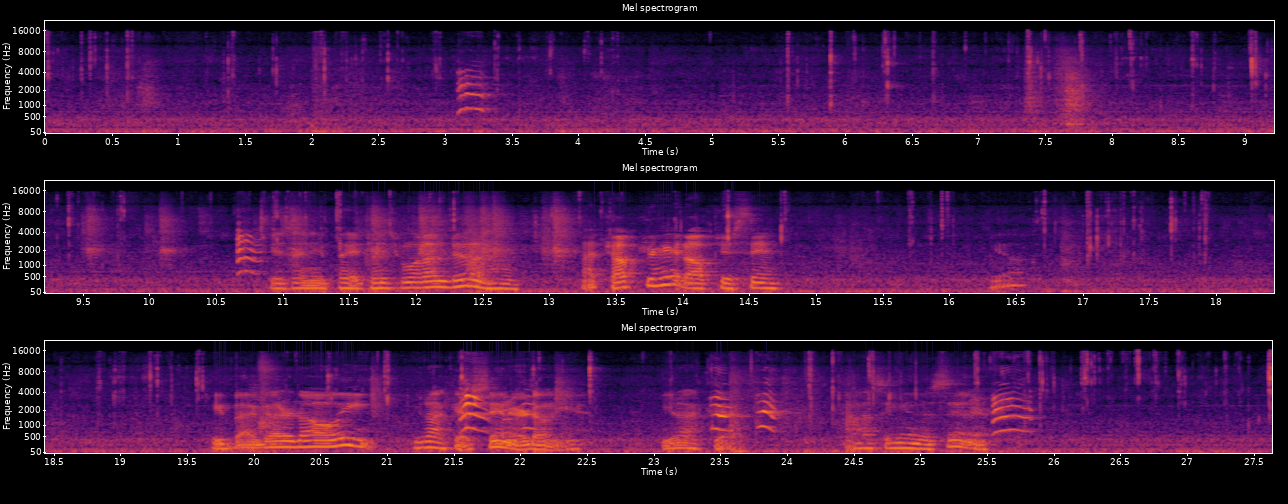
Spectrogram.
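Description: A monkey chews and nibbles on food close by.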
